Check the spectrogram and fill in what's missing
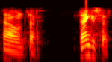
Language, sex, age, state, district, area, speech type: Kannada, male, 45-60, Karnataka, Koppal, rural, conversation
